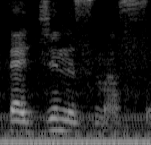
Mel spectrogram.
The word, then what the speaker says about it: vaginismus: they call let me see if i can pronounce right vaginismus oh lord it's v-a-g-i-n-i-s-m-u-s okay that word and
